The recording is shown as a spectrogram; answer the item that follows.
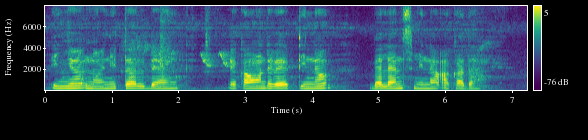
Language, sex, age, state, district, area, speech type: Santali, female, 18-30, West Bengal, Birbhum, rural, read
